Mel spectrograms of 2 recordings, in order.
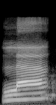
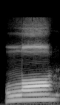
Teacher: La suaranya tipis. Lo suaranya tebal.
